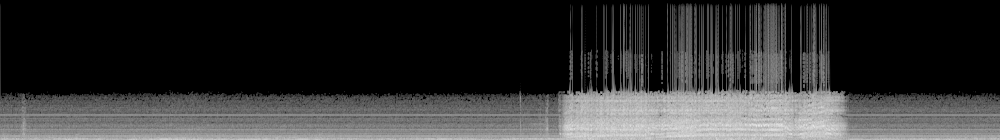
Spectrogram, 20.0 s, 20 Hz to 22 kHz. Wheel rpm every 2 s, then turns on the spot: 0, 0, 0, 0, 0, 30, 180, 200, 90, 0.
none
